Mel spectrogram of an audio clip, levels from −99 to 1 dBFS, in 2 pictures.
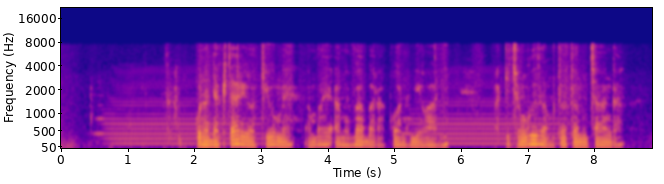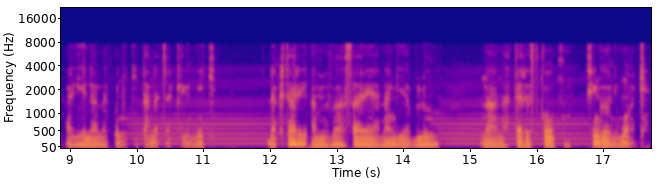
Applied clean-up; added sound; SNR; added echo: none; Wind instrument, woodwind instrument; 20 dB; none.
